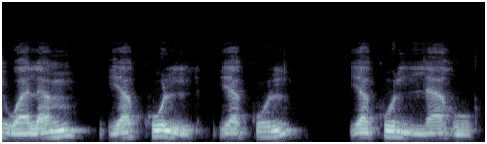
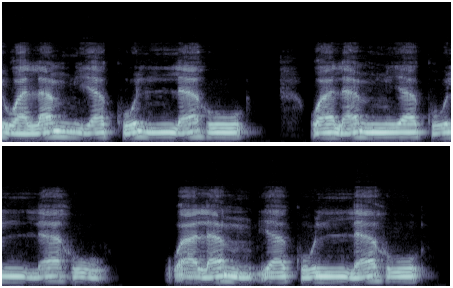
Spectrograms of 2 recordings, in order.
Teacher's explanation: Donc ça montre que la lettre nun, on ne doit pas prononcer ça.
